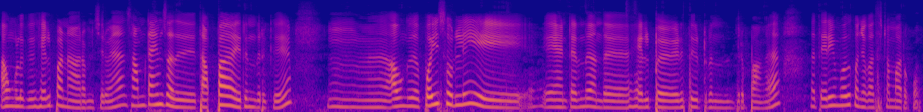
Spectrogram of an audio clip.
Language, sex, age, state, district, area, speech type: Tamil, female, 30-45, Tamil Nadu, Cuddalore, rural, spontaneous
